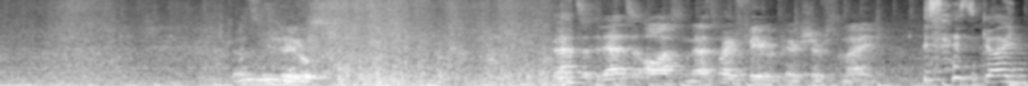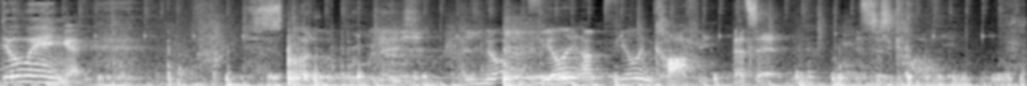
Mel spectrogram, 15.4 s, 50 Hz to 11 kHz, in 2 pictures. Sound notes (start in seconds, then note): 1.8 rustling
